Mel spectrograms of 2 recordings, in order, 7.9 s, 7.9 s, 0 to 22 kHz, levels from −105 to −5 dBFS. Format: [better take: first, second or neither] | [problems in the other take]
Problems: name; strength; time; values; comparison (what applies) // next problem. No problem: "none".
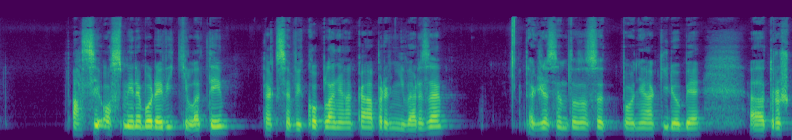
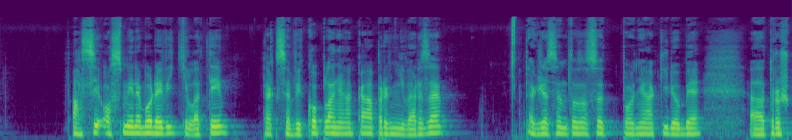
second | thin; somewhat; fading below 300 Hz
